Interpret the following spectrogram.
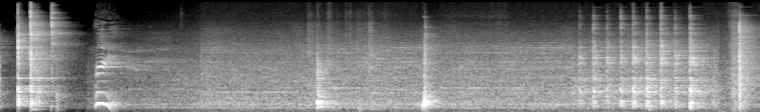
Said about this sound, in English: first he needs to knock it back in place with the slide hammer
